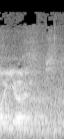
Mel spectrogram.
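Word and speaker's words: Γιώργος: Oh, Yorgos.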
